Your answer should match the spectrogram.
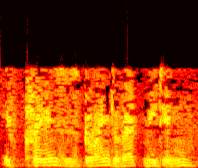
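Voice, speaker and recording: A man playing a confident, commanding crime-fighting sleuth in a 1930s radio drama, speaking with measured authority, on an old muffled recording. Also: mid-range voice, noisy background, close to an everyday voice. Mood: deducing, decisive.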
